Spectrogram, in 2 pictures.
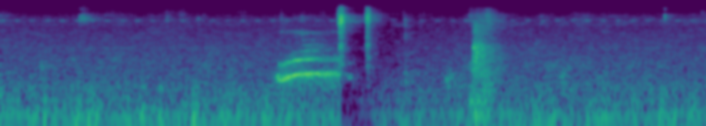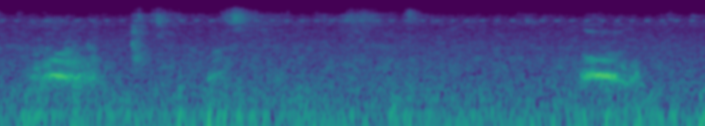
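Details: Adult domestic cat sitting at a door wanting to go out, meowing in the background: three short arched meows spaced about three seconds apart, with clicks and light rustling nearby.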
